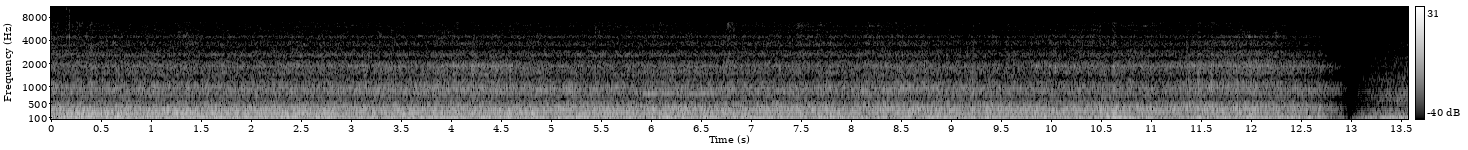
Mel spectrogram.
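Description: Low, steady rumble of a long container freight train running away down the track, with a rushing noise; it cuts off suddenly about a second before the end.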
